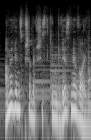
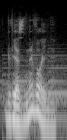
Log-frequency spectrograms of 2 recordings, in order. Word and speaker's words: Gwiezdne Wojny: It is not complicated: GWIEZDNE WOJNY. Important note: the letter W we pronounce in Poland as English V.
